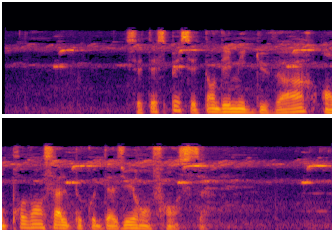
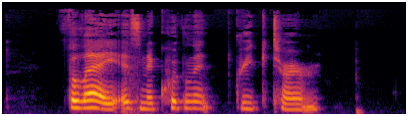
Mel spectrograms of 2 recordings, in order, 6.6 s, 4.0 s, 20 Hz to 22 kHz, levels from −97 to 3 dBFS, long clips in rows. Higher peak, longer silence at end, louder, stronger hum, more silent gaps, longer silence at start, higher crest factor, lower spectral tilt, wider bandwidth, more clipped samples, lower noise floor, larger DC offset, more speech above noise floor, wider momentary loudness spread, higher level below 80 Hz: about the same, -2 dBFS vs -4 dBFS; second, 0 s vs 0.45 s; about the same, -20 LUFS vs -20 LUFS; neither; neither; second, 0.25 s vs 0.65 s; about the same, 20 dB vs 20 dB; about the same, -2.5 dB/octave vs -3.5 dB/octave; second, 8.8 kHz vs 17 kHz; neither; second, -45 dBFS vs -70 dBFS; neither; second, 24 dB vs 50 dB; about the same, 18 LU vs 19 LU; first, -44 dBFS vs -62 dBFS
